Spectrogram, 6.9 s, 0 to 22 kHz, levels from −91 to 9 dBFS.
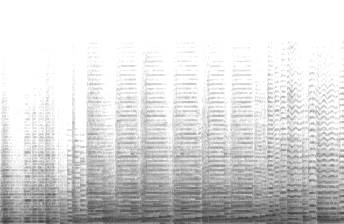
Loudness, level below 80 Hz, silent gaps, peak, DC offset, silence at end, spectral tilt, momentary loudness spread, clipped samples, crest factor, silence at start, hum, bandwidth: -21 LUFS; -42 dBFS; none; -6 dBFS; under 0.1%; 0 s; -5.5 dB/octave; 5 LU; under 0.1%; 14 dB; 0 s; none; 13.5 kHz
